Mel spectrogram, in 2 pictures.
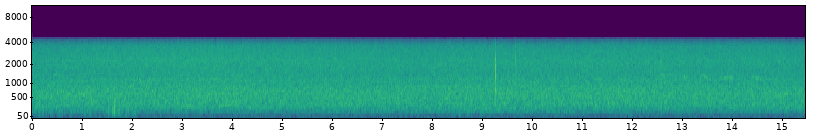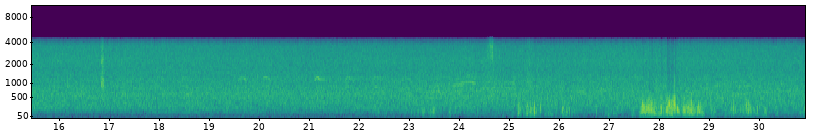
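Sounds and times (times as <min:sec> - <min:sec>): strong wind rushing: 0:27.0 - 0:30.2.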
